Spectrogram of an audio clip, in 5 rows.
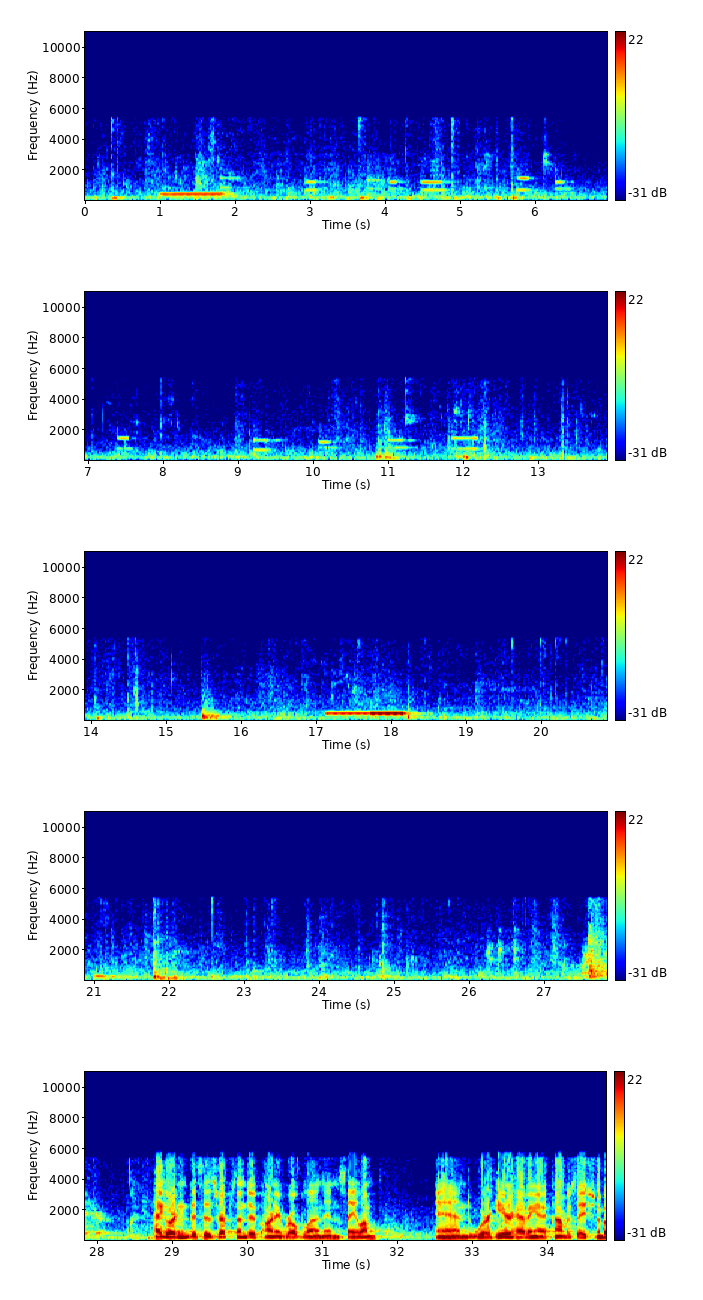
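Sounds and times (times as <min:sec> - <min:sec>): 
telephone ringback tone: 0:01.0 - 0:02.1, 0:17.1 - 0:18.4
touch-tone keypad beeps: 0:02.9 - 0:04.9, 0:05.7 - 0:06.5, 0:07.4 - 0:07.6, 0:09.2 - 0:10.4, 0:11.0 - 0:12.3
telephone dial tone: 0:03.0 - 0:04.9, 0:17.1 - 0:18.4
speech: 0:28.8 - 0:31.8, 0:32.8 - 0:34.7.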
